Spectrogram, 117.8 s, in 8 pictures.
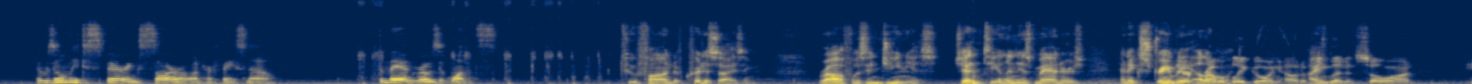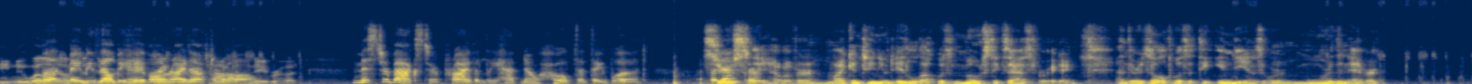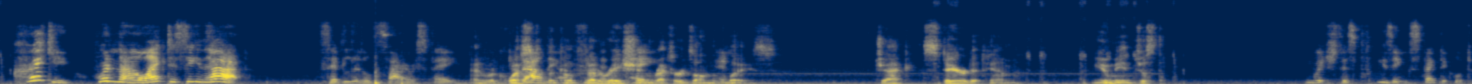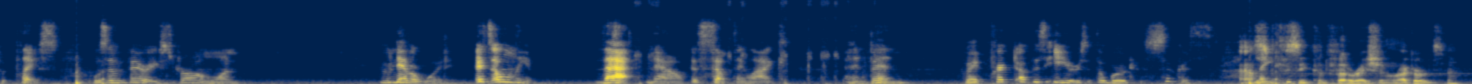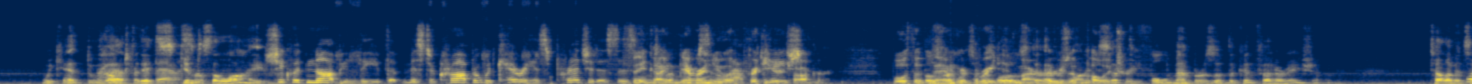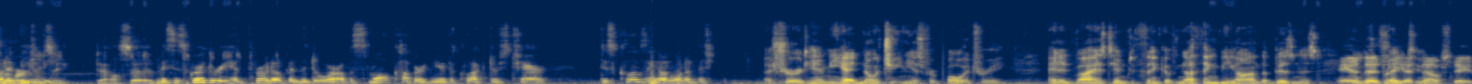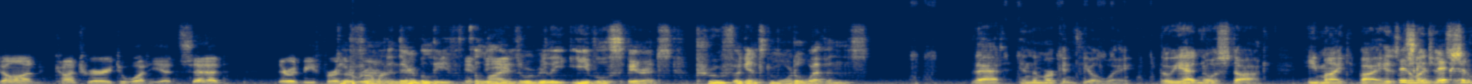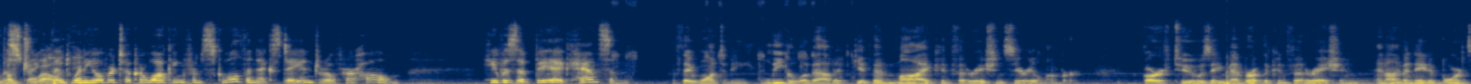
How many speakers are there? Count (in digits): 7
